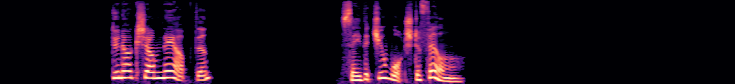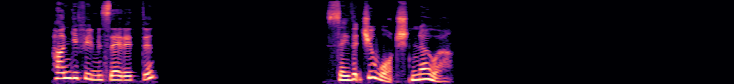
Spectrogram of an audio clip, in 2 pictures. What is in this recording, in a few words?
Speaking, Turkish; Complete Turkish Teach Yourself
